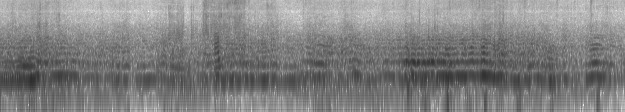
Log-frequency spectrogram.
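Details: Honey bees buzzing inside their hive: a dense, continuous hum with a steady low drone and layered harmonics, swelling and fading with brief louder bursts as individual bees pass close.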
